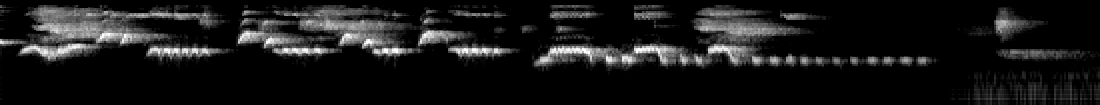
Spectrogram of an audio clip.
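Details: White-rumped shama song used as a lure to draw other shamas into full, varied singing: rich whistled phrases swooping up and down, then a fast even trill of about a dozen notes that fades out, followed by a brief faint chirp.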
